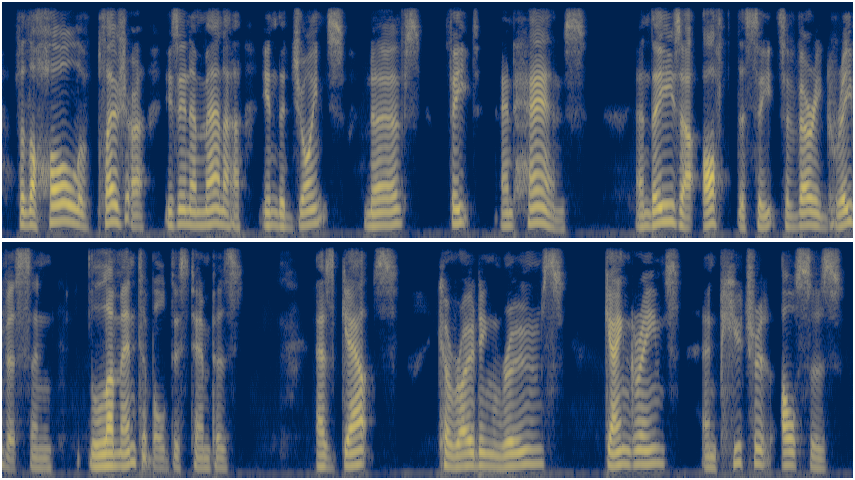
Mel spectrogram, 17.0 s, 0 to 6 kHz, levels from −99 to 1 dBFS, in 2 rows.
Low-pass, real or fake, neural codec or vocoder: 5.4 kHz; fake; codec, 16 kHz, 4 kbps, X-Codec, WavLM features, trained on Multilingual LibriSpeech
